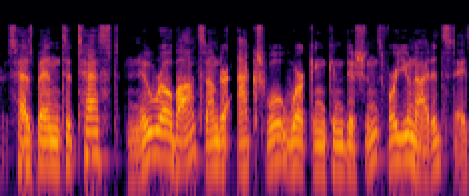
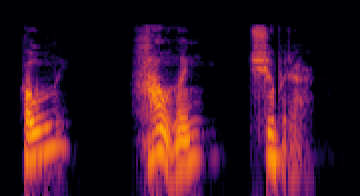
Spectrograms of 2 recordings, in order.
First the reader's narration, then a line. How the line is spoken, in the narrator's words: He whispered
